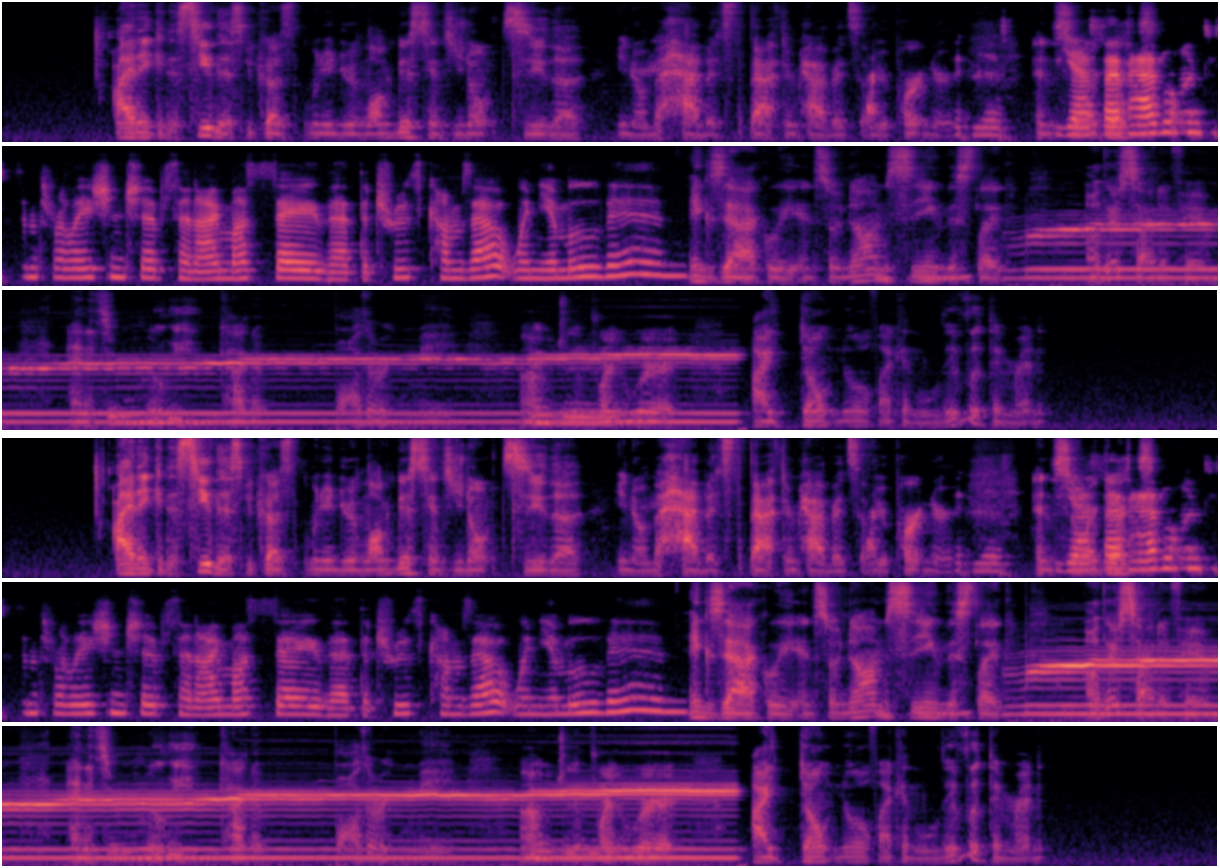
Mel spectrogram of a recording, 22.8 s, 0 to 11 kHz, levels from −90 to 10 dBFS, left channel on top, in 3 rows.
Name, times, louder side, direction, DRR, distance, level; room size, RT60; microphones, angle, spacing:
voice 1, 0.7-7.2 11.9-16.9 17.3-21.7, right 5 dB, 30° right, 0.5 m, -33 dB
voice 2, 6.6-11.9 13.1-13.6 15.9-16.6 18.5-19.2, left 3 dB, 35° left, 0.6 m, -30 dB
Singing, 13.9-19.8, right 8 dB, 80° right, 0.5 m, -25 dB
5.5 x 2.1 x 4.0 m
head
